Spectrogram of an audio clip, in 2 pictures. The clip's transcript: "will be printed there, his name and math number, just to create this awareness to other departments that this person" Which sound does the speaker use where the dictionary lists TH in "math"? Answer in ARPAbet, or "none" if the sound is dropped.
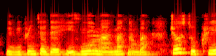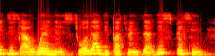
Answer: T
